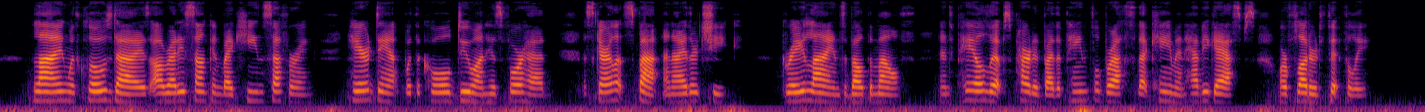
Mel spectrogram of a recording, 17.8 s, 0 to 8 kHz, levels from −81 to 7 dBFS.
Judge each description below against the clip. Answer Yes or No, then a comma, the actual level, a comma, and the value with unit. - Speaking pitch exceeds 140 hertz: Yes, high, 190 Hz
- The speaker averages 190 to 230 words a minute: No, average, 150 wpm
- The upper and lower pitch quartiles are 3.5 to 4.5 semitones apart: No, narrow, 2.6 semitones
